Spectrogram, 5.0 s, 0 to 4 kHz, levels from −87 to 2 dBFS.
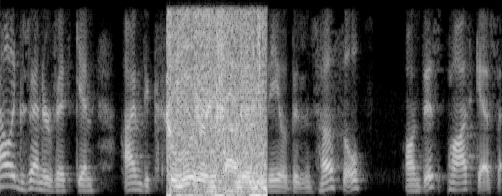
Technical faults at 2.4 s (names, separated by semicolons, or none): companded audio read as linear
